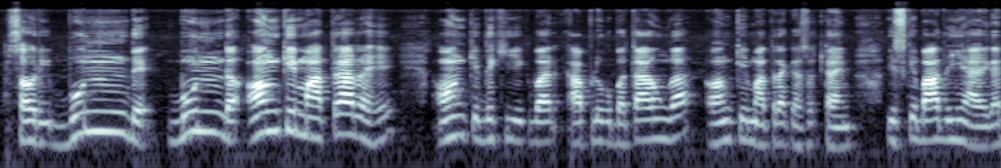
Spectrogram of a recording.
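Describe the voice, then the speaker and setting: A man's voice: high voice, pushed and bright. A man teaching an online reading lesson for children, reading word lists aloud one by one, correcting his slips and checking that the class follows. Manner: patient, checks understanding with the class. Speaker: Hindi teacher.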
